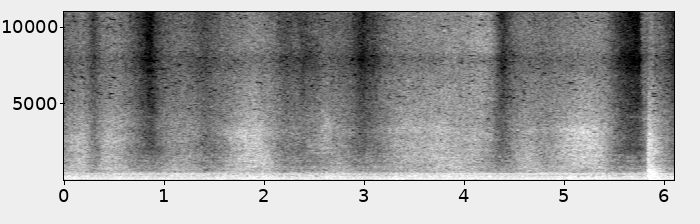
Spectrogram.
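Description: Cloth rubbing back and forth across a tabletop in repeated wiping strokes. There is a short knock near the end.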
